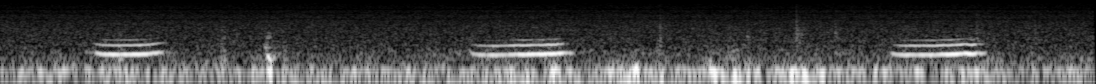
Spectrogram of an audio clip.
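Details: Nekota, a pet cat, snoring in contented sleep indoors: three squeaky, whistled breath tones evenly spaced about every two seconds, with a gentle low room hum beneath.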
